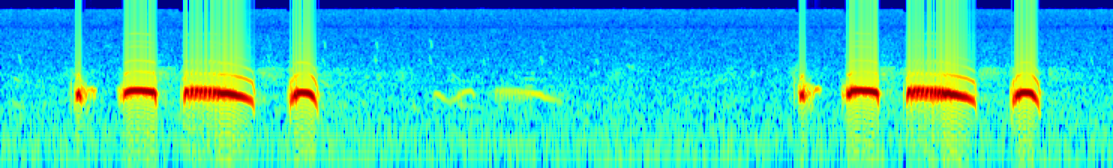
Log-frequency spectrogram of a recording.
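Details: A spotted dove coos to prompt other doves to answer. The four-part low phrase comes twice, with a short pickup note, a long burry middle coo and a clipped ending. A faint soft murmur falls in the pause.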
